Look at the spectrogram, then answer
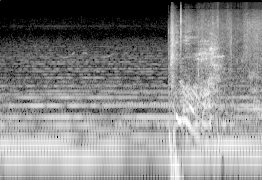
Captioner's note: dramatic music; grunting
